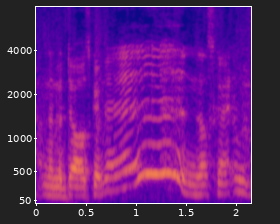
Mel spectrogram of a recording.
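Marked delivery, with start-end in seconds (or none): 0.7-1.4 rising high creak imitation; drawn-out squeal sliding upward; imitated door noise. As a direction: mimic a door with a climbing "eh".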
